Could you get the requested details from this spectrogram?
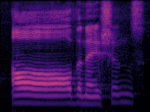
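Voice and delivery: all the nations said slowly, "all" drawn out and loud with a rise; stress on all. Shown as a demonstration. Preacher stressing to the congregation that "all" means everybody, slow and loud. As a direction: lean hard and slow on "all". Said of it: "I'm gonna emphasize that word "all".

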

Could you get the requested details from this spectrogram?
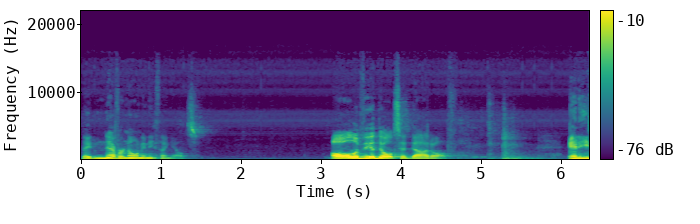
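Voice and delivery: ordinary talk, nothing marked

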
